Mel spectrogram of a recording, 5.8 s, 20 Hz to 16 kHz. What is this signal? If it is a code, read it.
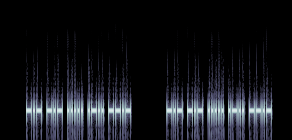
Morse code, heard as a keyed tone, about 36 wpm, 700 Hz. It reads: KK5LQ KK5LQ
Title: USA Call Signs - 5 Characters - Repeated 2x - 35wpm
